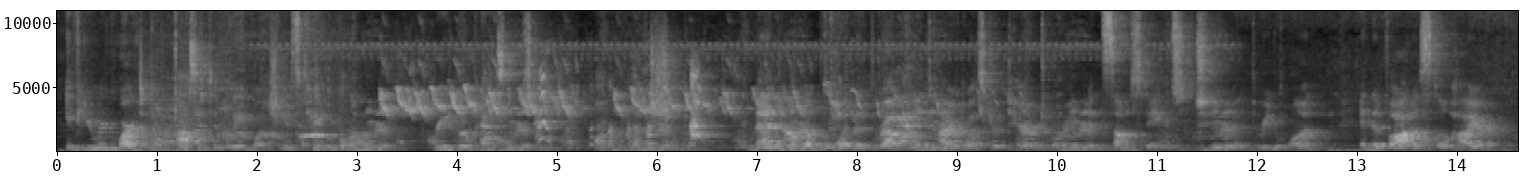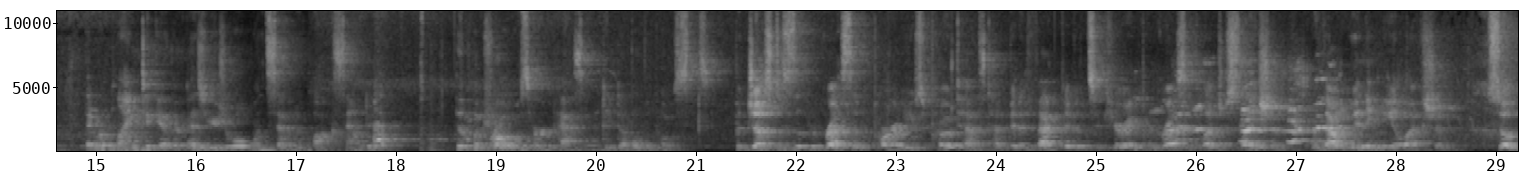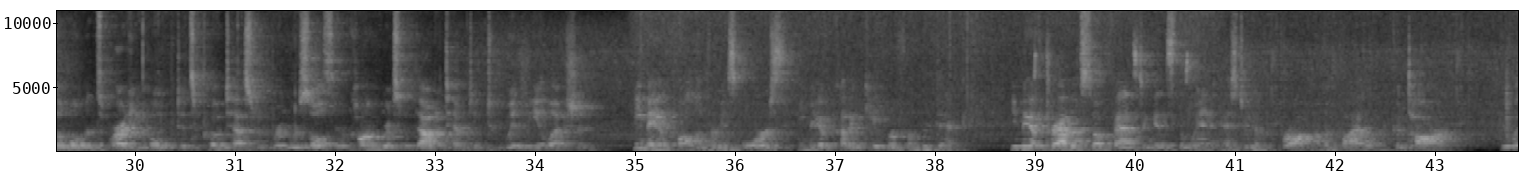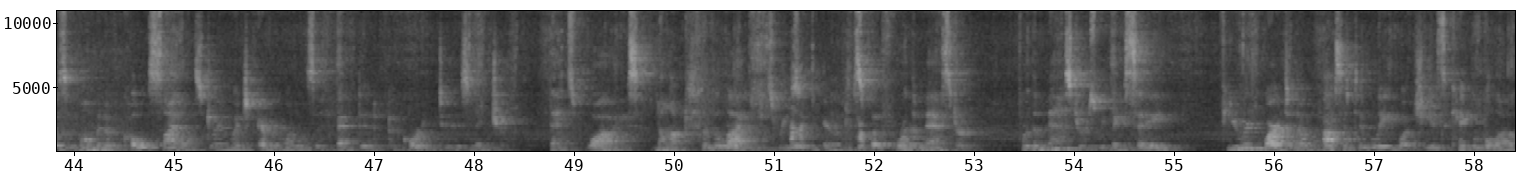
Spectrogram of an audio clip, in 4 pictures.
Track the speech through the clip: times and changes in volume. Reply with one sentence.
You can hear the speech from 0.1 to 58.3 s, at a steady volume.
